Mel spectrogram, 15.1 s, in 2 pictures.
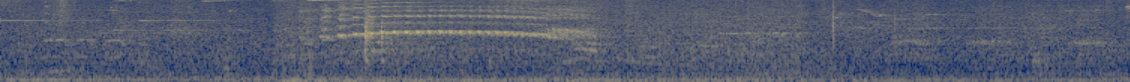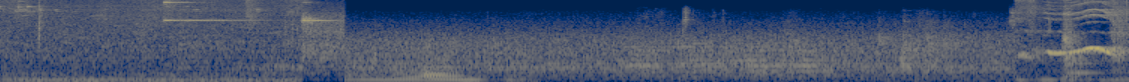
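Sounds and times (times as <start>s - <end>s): bird whistled call: 2.1s - 4.0s, 14.3s - 15.0s.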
